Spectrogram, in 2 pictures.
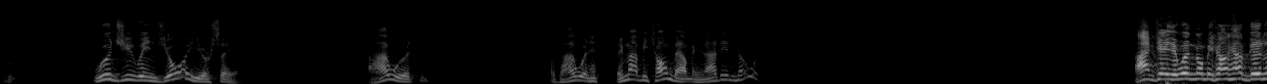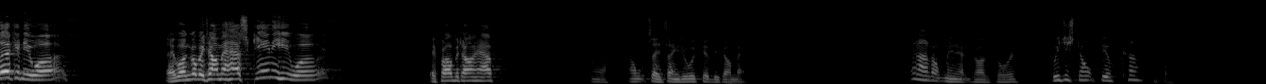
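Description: An elderly man speaks calmly into a microphone, with pauses between phrases.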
